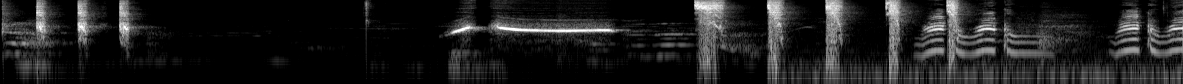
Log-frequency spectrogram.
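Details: A talking pet parrot gives three harsh squawks, a long sliding whistle, then rapid, nasal, word-like syllables repeated about twice a second.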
